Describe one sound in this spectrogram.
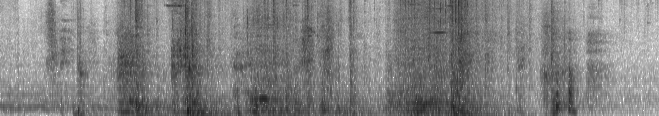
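A heavy metal hatch creaks and scrapes open.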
